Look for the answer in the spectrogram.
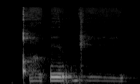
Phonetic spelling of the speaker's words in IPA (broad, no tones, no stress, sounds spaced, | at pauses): qʼ ṳ ʔ ĩ r ɡʱ i̤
